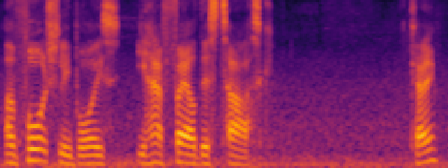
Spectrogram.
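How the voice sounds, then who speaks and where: A man's voice: on the high side, moderate pace, a bit bright, slight background noise. A man presenting a children's TV game show outdoors, coaxing and guiding the contestants step by step in an upbeat way. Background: background music.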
